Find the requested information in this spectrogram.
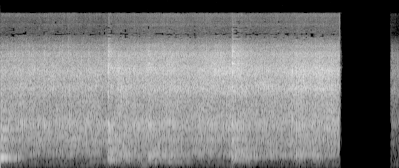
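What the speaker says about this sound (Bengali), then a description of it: "মশলাগুলো আমার ভালো করে ভেজে নেওয়া হয়ে গেছে, এবার এর মধ্যে আমি টমেটো কুচিগুলো দিয়ে দিলাম।" Chopped tomatoes hitting hot fried spices in a pan for a prawn and cauliflower curry, a loud, steady close sizzle with a couple of sharp bursts, then sudden silence.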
